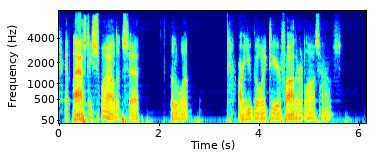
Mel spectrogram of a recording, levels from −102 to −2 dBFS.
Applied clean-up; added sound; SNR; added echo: neural mask model DeepFilterNet 3.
